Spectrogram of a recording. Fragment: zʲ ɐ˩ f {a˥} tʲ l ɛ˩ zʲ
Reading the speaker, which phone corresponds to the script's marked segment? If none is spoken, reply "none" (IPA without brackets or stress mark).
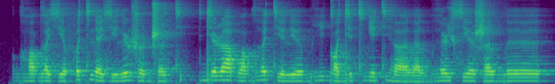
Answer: ɐ˥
